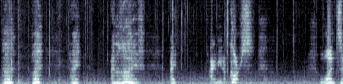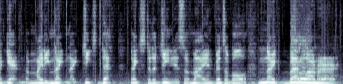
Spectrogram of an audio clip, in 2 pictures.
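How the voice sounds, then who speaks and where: A pompous armored superhero as acted by a man, hapless and melodramatic, swinging wildly in pitch over a gravelly creak. He speaks in slow, boastful, exasperated phrases for a comic audio serial. The recording sounds distant, with some noise behind. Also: lively intonation. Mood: dazed, boastful.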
